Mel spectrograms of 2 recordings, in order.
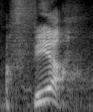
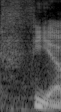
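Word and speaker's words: vier: German probably where is fear which is spelled v i e r but as the Germans told me on my jpog playthrough is pronounced more like fear with an F I believe well turn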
